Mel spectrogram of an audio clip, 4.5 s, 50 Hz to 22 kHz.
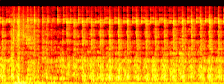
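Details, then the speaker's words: Royal Enfield Classic 350 single idling with a sharp regular metallic tick-knock over the exhaust beat from deep inside the engine; internal engine knock, mechanic says the whole engine must be opened to fix it. "इसका जो है दोस्तों current account ये गाड़ी का जो है current में आवाज हो चुका है और गाड़ी का पूरा इंजन ओपन करना पड़ेगा"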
